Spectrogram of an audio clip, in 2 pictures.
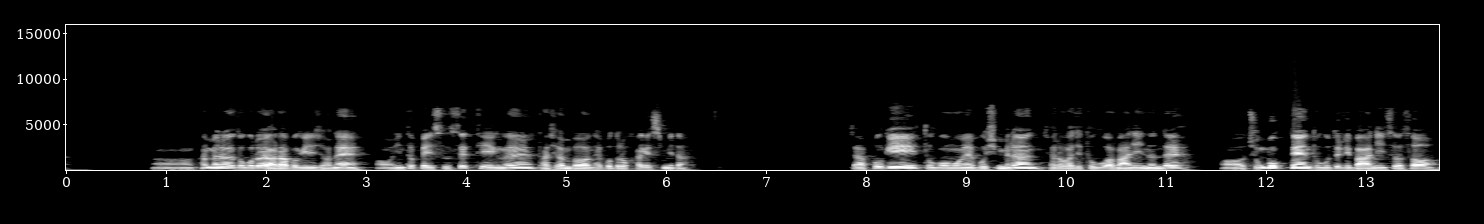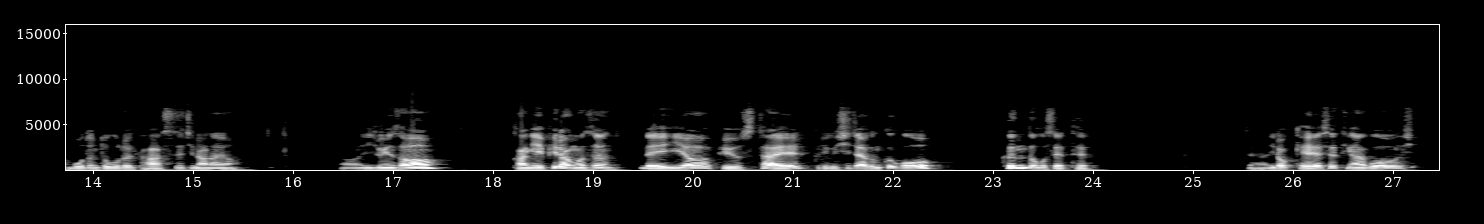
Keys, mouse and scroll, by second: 8.1 click, 8.7 click, 10.8-11.5 scroll down 1, 12.7-13.5 scroll up 1, 17.5 click, 18.1 click, 18.6-18.9 scroll down 1, 20.0 click, 21.5 click, 22.2-22.6 scroll down 2, 23.3 click, 25.2 click.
